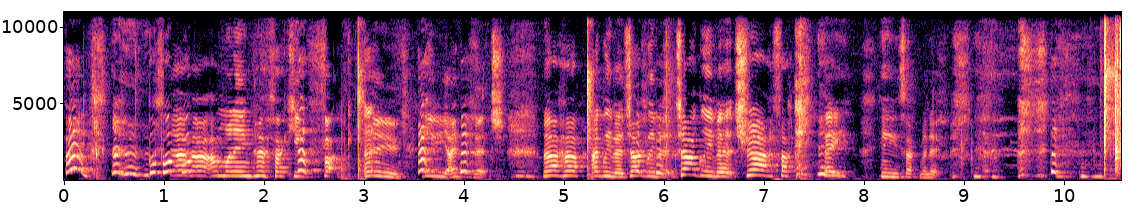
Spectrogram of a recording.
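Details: Tourette syndrome with repeated swearing and 'ugly' vocal tics (coprolalia); finding: Tourette syndrome vocal tics.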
